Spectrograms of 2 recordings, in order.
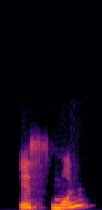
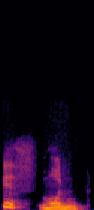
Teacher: سین جو ہے وہ سیٹی والا حرف ہے اور سا جو ہے وہ نرم حرف ہے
